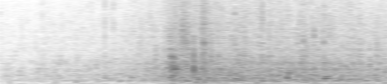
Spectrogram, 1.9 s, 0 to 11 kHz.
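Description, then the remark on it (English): A small, cold mountain stream in the Shields Basin, Montana, flows steadily, a continuous bright rush of water with light gurgles and splashes that swells slightly after the first moment, with no voices. “If you wade into one of the tiny streams of the Shields Basin in Montana, you might see a 2-inch fish wriggling out from under a rock.”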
